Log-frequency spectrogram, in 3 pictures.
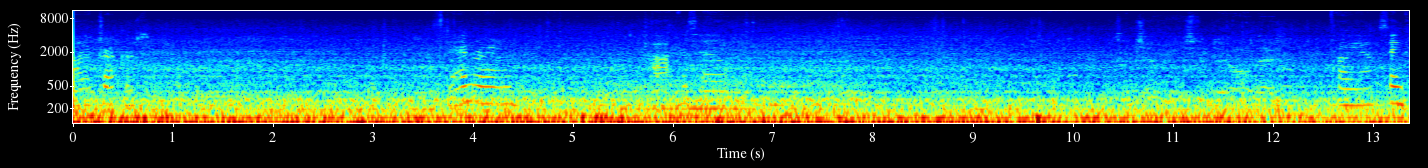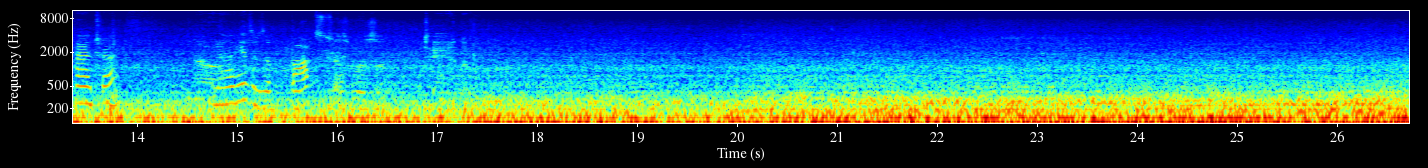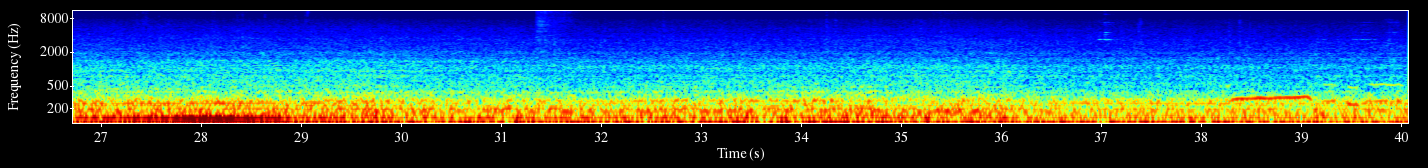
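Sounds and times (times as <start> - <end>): vehicle interior engine rumble: 0.0 - 40.0.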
